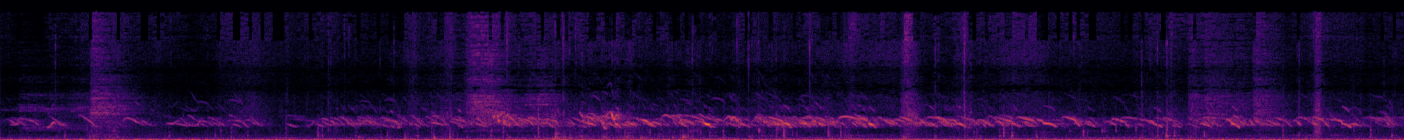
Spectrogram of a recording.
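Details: A group of baby chicks cheeping, a continuous stream of small falling peeps, some brighter bursts near the middle, with an unbroken low droning hum underneath.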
